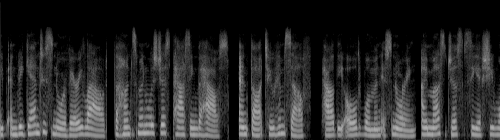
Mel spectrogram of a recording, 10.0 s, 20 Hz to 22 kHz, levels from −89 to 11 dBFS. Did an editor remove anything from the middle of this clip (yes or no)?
no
